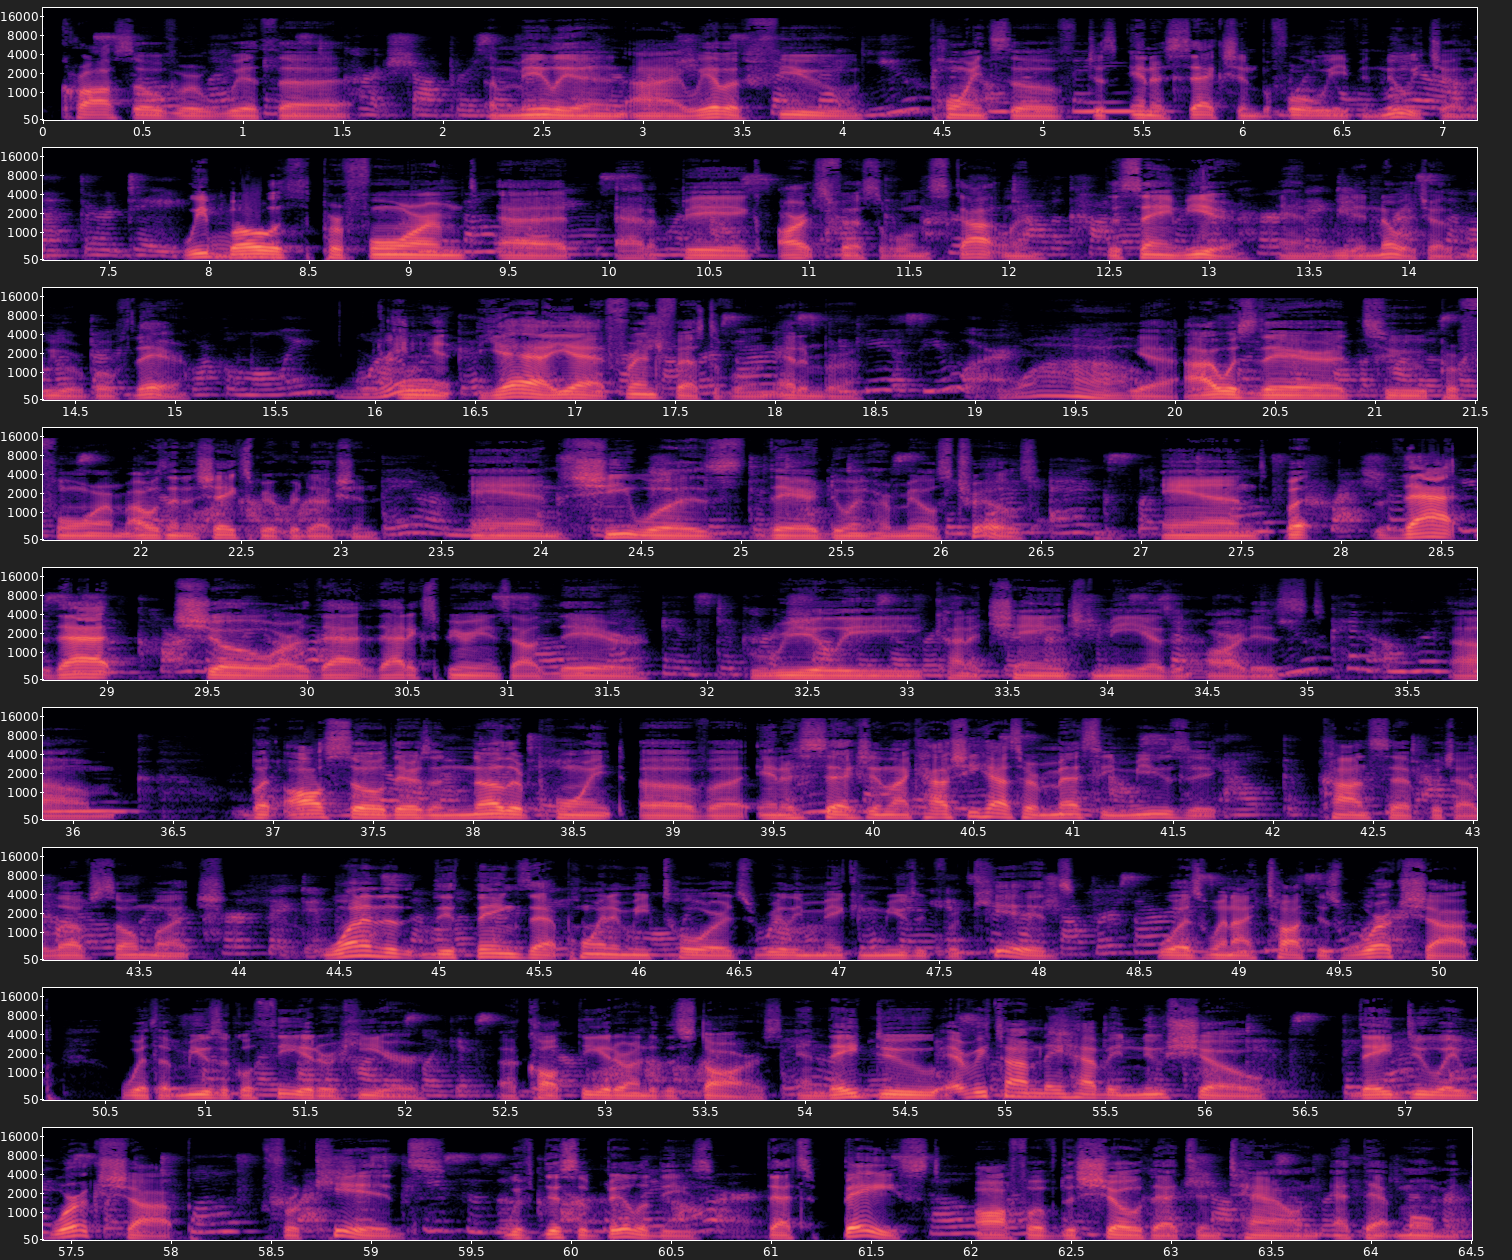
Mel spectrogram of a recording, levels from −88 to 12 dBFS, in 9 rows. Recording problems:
voice in the background; noticeable; throughout; 15 dB below the speech

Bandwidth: 14.5 kHz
